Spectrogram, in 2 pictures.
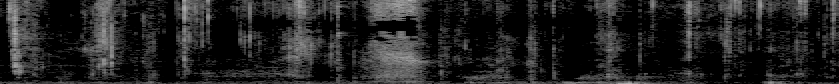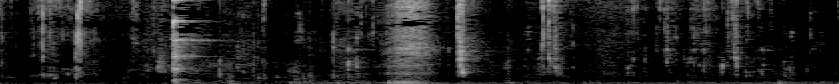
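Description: Close-up mouth sounds of a person chewing a mouthful of rice and soup, with wet lip smacks and clicks. A dull thump about three seconds in is the loudest sound.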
